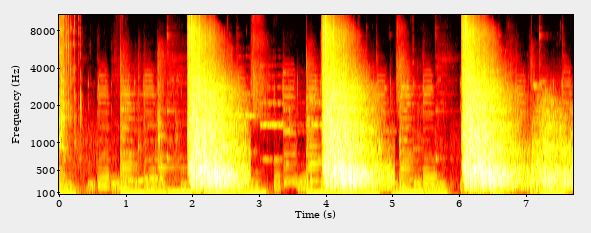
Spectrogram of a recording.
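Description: Three loud, sharp gunshots sound about two seconds apart from a BCM 11.5-inch AR-15 pistol firing Federal Gold Medal Berger 73-grain .223 open tip match ammunition outdoors. Each crack has a ringing decay, with light metallic handling noises between the shots.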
